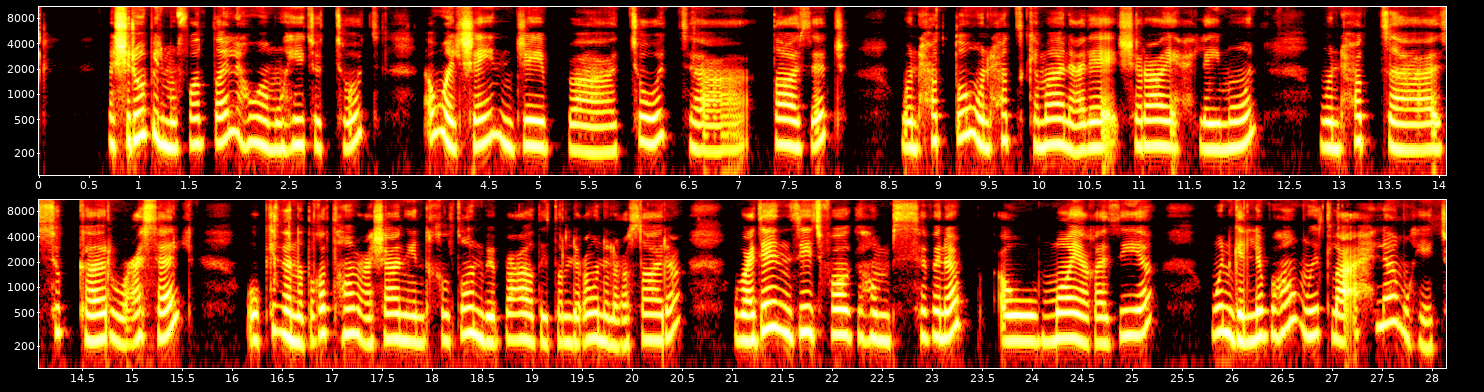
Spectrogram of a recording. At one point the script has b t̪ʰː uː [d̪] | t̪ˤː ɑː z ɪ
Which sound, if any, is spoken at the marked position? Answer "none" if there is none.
t̪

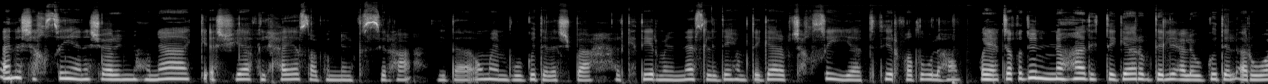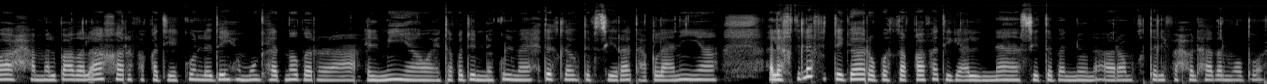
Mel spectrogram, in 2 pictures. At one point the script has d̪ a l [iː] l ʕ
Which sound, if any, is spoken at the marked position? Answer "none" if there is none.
iː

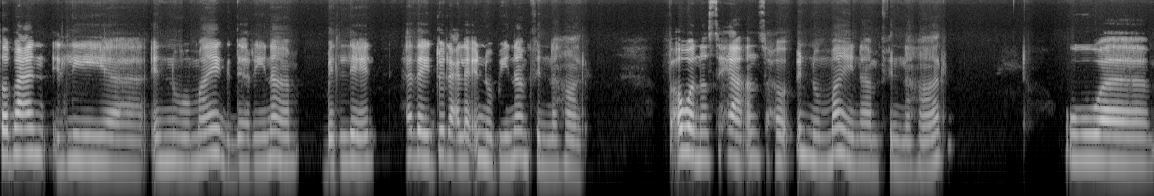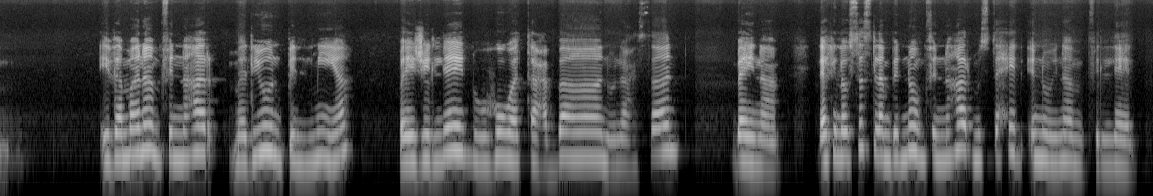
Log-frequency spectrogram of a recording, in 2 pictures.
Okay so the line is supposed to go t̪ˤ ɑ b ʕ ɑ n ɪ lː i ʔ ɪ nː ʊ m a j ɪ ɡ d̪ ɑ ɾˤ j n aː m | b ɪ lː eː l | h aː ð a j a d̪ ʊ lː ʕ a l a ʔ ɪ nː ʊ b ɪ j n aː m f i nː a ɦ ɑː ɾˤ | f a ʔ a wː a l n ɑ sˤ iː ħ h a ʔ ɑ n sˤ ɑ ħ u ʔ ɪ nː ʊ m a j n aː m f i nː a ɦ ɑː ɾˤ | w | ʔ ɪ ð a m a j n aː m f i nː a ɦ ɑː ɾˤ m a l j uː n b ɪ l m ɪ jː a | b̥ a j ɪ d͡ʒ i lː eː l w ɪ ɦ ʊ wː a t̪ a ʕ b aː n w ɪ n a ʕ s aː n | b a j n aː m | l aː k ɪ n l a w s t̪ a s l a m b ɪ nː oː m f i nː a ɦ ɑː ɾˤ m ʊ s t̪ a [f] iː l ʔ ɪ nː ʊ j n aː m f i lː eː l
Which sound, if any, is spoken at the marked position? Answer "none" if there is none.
ħ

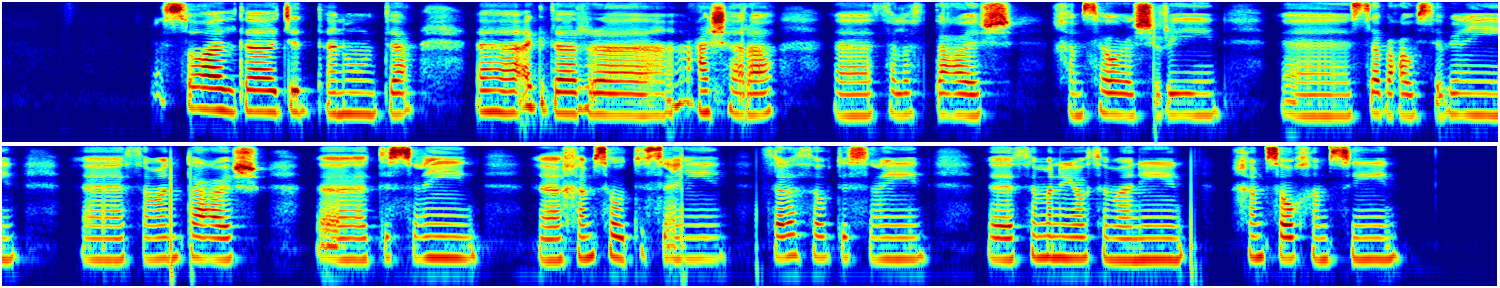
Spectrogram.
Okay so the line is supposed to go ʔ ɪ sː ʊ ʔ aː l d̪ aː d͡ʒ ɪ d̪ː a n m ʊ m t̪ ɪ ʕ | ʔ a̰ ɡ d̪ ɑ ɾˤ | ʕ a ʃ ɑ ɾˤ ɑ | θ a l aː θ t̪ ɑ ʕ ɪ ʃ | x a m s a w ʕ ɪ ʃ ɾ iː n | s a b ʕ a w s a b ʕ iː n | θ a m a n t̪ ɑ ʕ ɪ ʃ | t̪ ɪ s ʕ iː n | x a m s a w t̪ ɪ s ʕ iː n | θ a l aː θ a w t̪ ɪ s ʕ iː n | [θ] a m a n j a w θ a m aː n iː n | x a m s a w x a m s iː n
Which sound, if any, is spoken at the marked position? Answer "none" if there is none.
θ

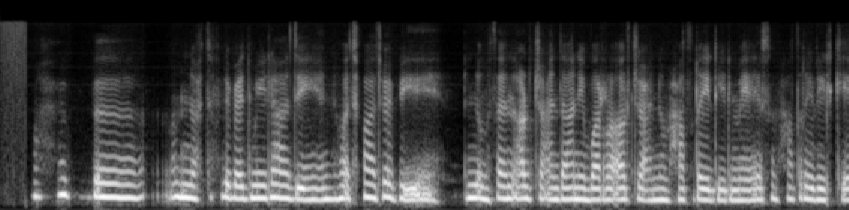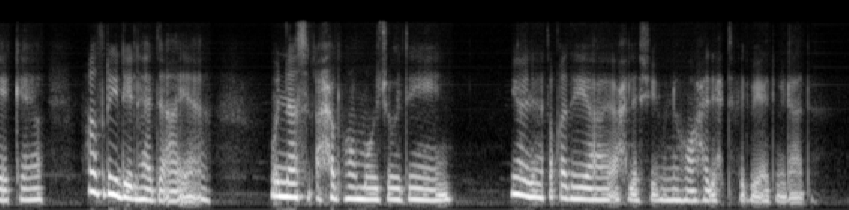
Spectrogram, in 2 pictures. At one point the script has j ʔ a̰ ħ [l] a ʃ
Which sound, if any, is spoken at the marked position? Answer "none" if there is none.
l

